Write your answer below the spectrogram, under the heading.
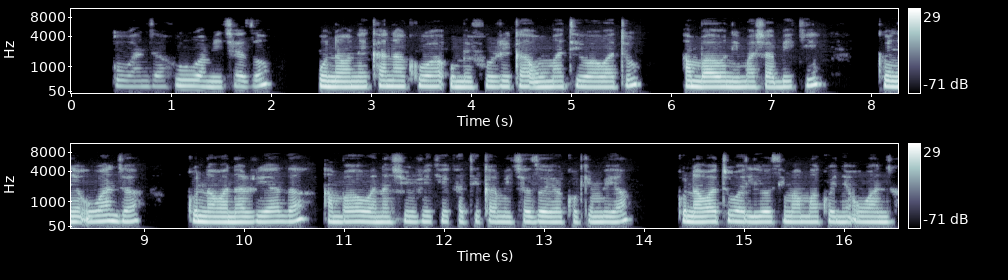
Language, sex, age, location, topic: Swahili, female, 18-24, Kisumu, government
